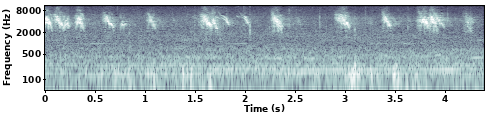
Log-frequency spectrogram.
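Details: Sparrows visiting for food, Tenmangu, Nakanoshima, June 7 2020: steady sequence of bright chirps roughly every half second, a few doubled, against a hum of background noise.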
